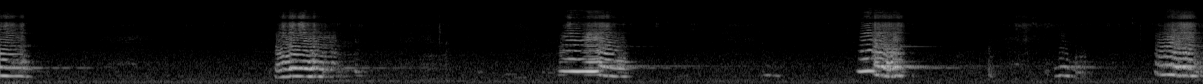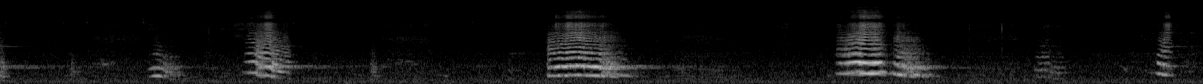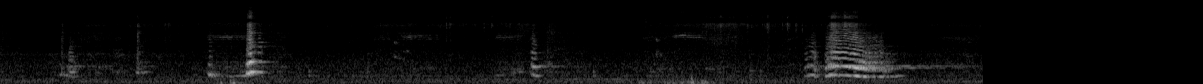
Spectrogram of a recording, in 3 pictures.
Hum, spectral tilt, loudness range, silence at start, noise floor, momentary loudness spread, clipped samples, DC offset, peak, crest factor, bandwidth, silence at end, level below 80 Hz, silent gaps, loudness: none; -2 dB/octave; 15 LU; 0 s; under -90 dBFS; 28 LU; under 0.1%; under 0.1%; -10 dBFS; 24 dB; 16 kHz; 2.9 s; -64 dBFS; none; -28 LUFS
